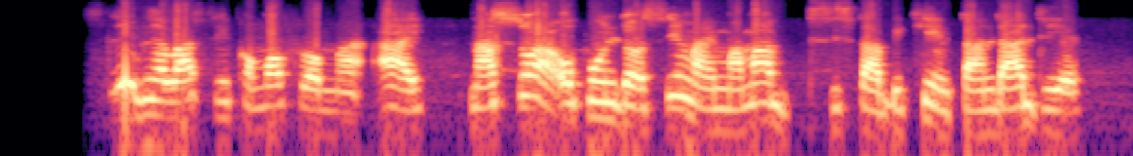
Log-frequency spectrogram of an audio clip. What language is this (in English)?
Nigerian Pidgin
